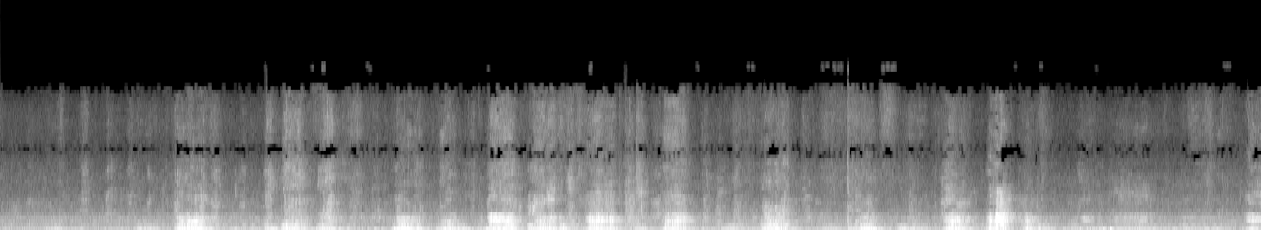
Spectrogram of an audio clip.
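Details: Alexa, a Labrador Retriever mother, disciplines her unruly puppies as they scuffle in a lap. Rapid bursts of low growls and short sharp yaps repeat through the scene, with a man's voice briefly audible.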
